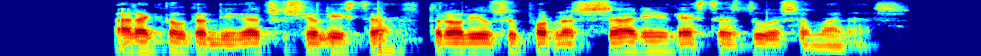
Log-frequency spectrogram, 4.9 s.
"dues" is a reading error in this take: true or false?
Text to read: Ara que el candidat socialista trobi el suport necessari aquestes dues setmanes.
false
